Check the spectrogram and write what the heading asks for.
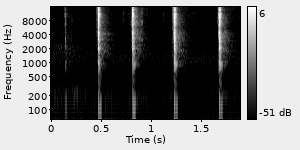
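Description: Four sharp clicks of cheap-feeling plastic controller triggers at a steady, roughly half-second rhythm, crisp, with a fainter click just before them and no talking.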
